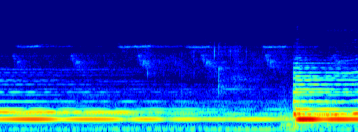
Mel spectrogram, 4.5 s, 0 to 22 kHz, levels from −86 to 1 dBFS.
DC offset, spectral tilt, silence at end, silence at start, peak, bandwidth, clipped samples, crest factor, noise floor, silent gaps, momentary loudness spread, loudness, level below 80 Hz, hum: under 0.1%; -8 dB/octave; 0 s; 0 s; -2 dBFS; 5.8 kHz; under 0.1%; 16 dB; -37 dBFS; none; 24 LU; -17 LUFS; -52 dBFS; none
